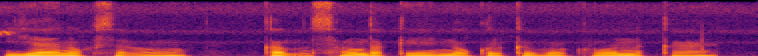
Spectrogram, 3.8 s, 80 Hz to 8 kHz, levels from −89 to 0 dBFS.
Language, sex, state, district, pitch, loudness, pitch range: Garo, male, Meghalaya, South Garo Hills, 125 Hz, -16 LUFS, 115-140 Hz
